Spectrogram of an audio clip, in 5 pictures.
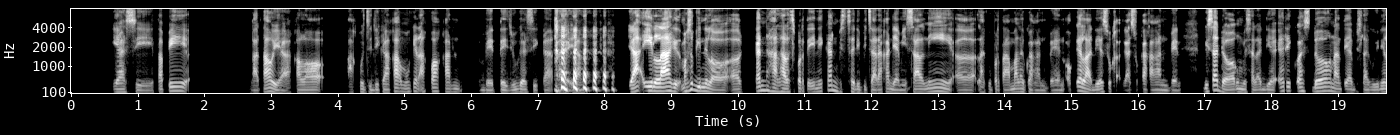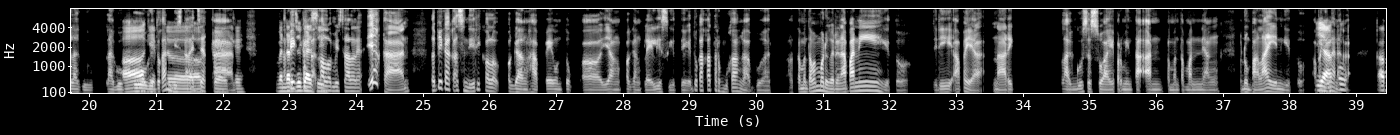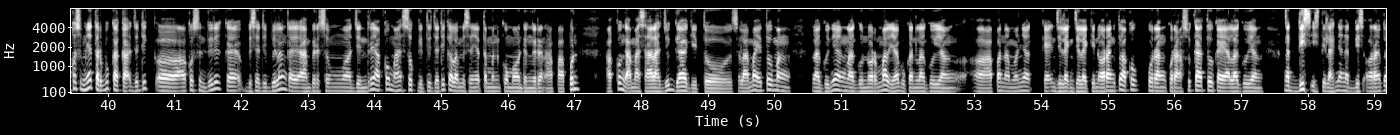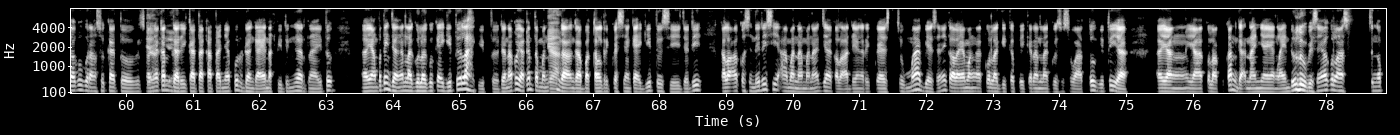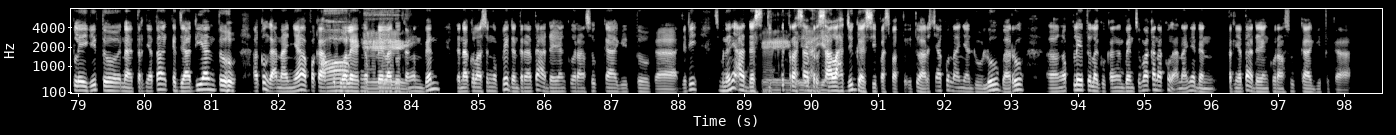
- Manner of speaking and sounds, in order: laugh; in English: "request"; in English: "playlist"; in English: "request"; in English: "request"; laughing while speaking: "dulu"; in English: "nge-play"; laughing while speaking: "tuh"; in English: "nge-play"; in English: "nge-play"; in English: "nge-play"
- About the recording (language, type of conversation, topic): Indonesian, podcast, Pernahkah ada lagu yang memicu perdebatan saat kalian membuat daftar putar bersama?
